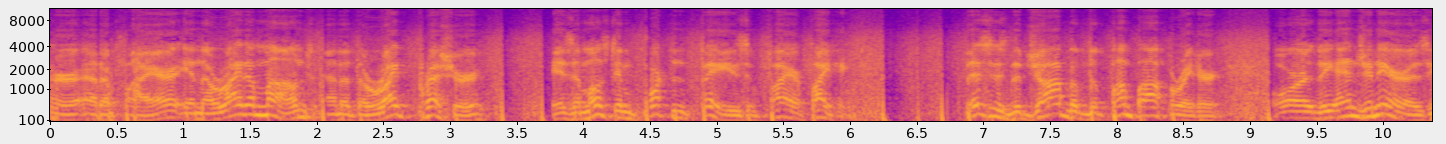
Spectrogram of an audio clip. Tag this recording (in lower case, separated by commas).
speech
